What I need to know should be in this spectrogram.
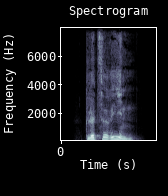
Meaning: glycerine
- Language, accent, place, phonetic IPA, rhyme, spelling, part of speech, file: German, Germany, Berlin, [ɡlyt͡seˈʁiːn], -iːn, Glycerin, noun, De-Glycerin.ogg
